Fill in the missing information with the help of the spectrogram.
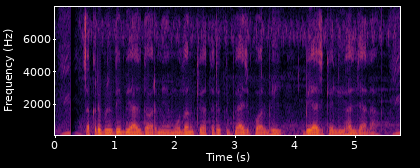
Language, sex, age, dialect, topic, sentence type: Bhojpuri, male, 18-24, Southern / Standard, banking, statement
